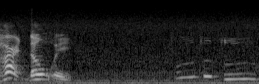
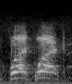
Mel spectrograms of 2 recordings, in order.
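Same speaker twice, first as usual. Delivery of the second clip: playful whack whack; 10 semitones higher, 6 dB louder than usual. Acted. Playful noise.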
